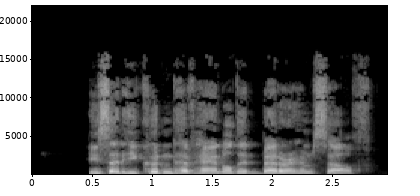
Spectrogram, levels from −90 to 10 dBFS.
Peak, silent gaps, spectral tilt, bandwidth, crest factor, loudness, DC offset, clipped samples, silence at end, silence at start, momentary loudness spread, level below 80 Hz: -2 dBFS; none; -3.5 dB/octave; 16 kHz; 16 dB; -18 LUFS; under 0.1%; under 0.1%; 0.15 s; 0.45 s; 6 LU; -62 dBFS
